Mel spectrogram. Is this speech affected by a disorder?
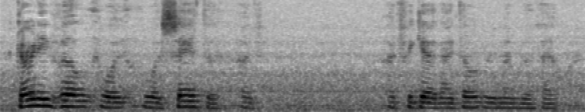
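Yes: Parkinson's disease; very poor memory.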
